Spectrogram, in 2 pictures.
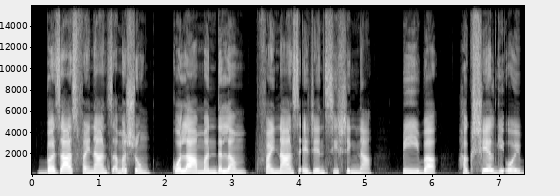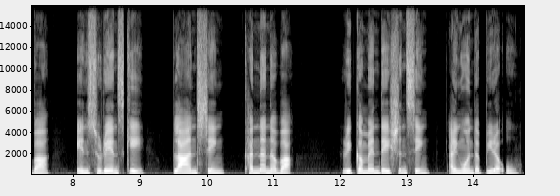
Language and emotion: Manipuri, neutral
